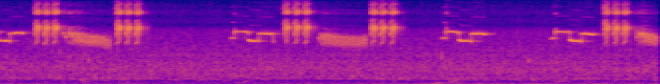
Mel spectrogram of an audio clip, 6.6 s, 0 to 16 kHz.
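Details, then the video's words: Spring song of birds on the Oredezh River, Leningrad Oblast, Russia, 8 April 2023. Short whistled notes alternate with loud, very high buzzy bursts and a descending slurred note, with the pattern repeating several times. "Весеннее пение птиц"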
